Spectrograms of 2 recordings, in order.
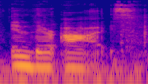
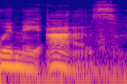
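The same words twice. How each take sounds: First: "their eyes" enunciated carefully, with THEIR fully pronounced, lower; careful correction. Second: Said in the usual way. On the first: Shown as a demonstration. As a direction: say "in their eyes" with a clear r in "their", pitched down. Repeats phrase in careful standard pronunciation.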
